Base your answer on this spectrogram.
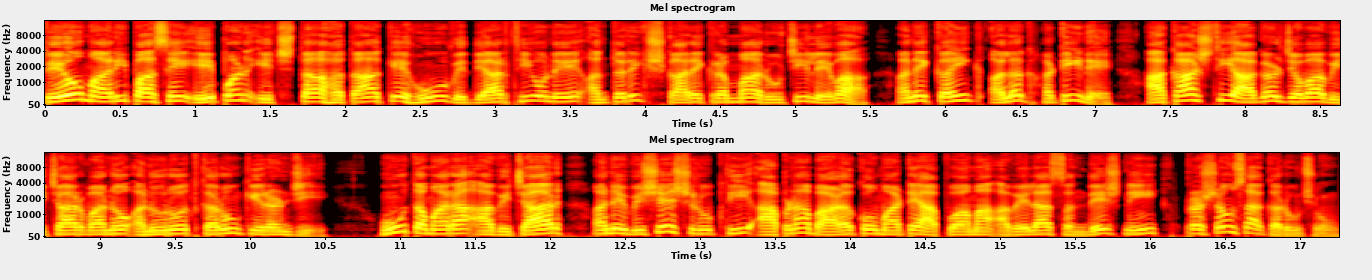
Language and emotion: Gujarati, neutral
